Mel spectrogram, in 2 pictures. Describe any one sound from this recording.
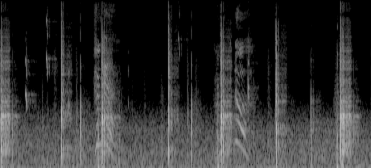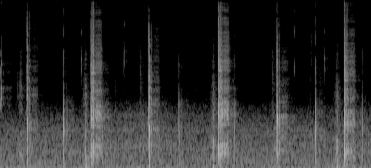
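Tennis rackets strike a ball with sharp pops, back and forth.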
